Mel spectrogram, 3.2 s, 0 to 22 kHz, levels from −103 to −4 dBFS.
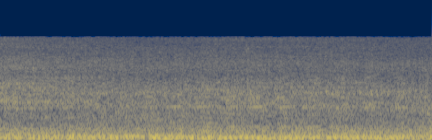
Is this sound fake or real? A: real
